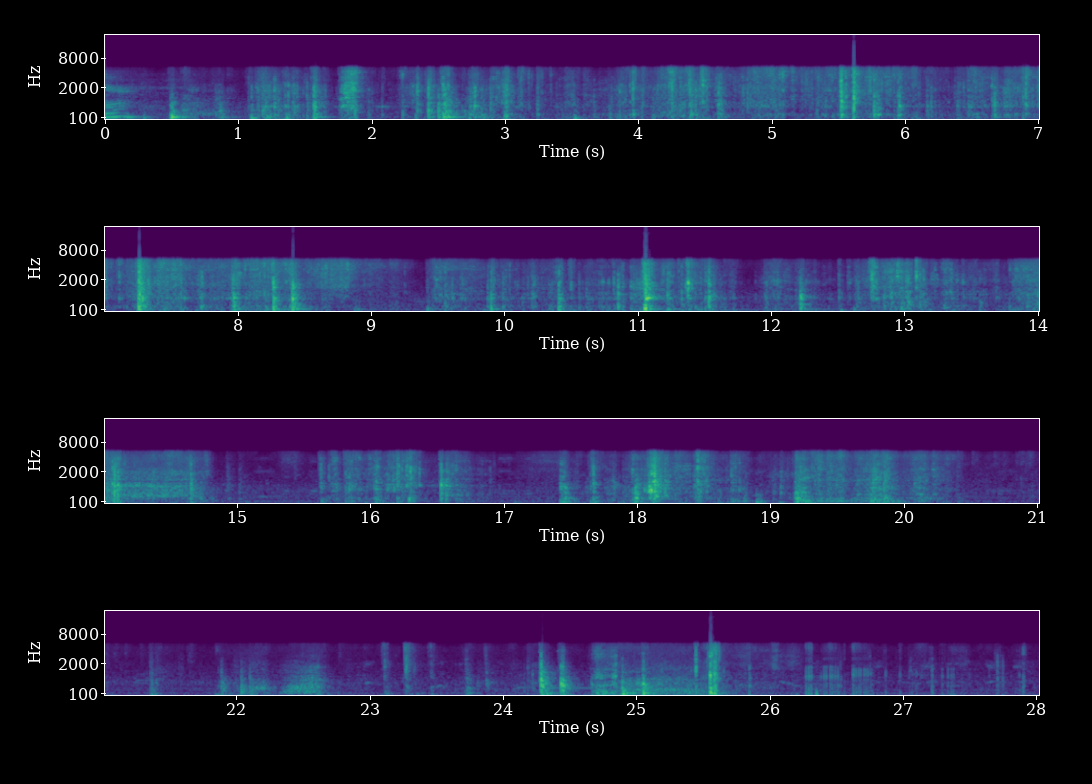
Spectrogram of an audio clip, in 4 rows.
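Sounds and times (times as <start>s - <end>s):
packaging crinkling and rustling: 1.1s - 14.1s.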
